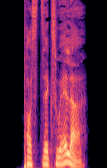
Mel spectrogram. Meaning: inflection of postsexuell: 1. strong/mixed nominative masculine singular 2. strong genitive/dative feminine singular 3. strong genitive plural
- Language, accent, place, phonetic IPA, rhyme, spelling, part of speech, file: German, Germany, Berlin, [pɔstzɛˈksu̯ɛlɐ], -ɛlɐ, postsexueller, adjective, De-postsexueller.ogg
